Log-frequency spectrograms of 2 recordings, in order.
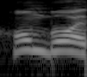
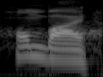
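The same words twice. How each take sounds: First: Said in the usual way. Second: Put-on "by" for boy, Newfie style; Newfoundland accent. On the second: Shown as a demonstration. Preacher showing the congregation his Newfie homeboy, Newfoundland accent. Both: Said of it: "that was the newfie".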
